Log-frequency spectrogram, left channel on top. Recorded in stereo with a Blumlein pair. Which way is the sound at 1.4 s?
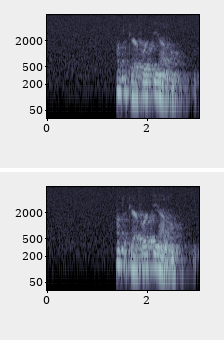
20° right.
